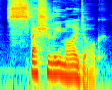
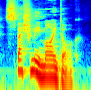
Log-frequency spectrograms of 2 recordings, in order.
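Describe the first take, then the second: First: It is said fast, with the 'i' dropped. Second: It is said fast, with the 'i' dropped.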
